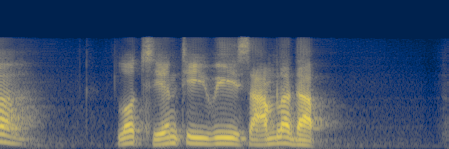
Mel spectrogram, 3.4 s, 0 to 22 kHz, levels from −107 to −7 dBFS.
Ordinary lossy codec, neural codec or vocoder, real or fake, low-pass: none; codec, 16 kHz, about 1 kbps, DyCAST, with the encoder's durations; fake; none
